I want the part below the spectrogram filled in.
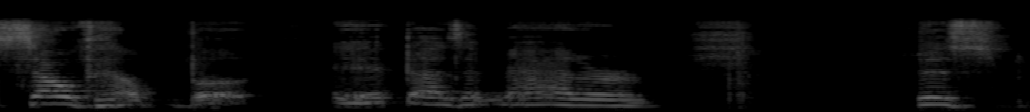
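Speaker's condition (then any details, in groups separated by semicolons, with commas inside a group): Cerebral palsy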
